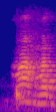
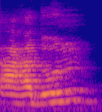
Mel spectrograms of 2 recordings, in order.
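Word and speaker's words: أحد: আমরা যদি থামি এখানে তাহলে কি করতে হবে আহাদ বলতে হবে যদি থামি আর না থামে যদি পুরাটা একসাথে পড়ি তাহলে আহাদুন বলা যেতে পারে এখন এখানে ওয়াকফ আছে আমরা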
